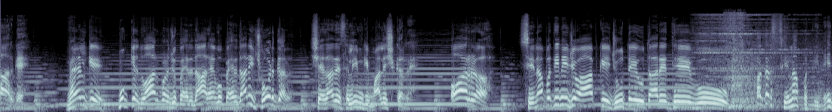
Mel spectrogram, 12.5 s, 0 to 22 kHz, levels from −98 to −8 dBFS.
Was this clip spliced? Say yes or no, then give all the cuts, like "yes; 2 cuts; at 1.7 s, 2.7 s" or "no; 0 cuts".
yes; 1 cut; at 11.2 s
